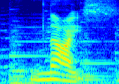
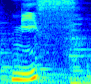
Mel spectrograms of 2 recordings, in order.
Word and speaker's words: Nice: greater russo family from nice that's not going that's not pronounced nice is it if it's in france nice i don't speak french i'm just going to call it nice i don't care and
